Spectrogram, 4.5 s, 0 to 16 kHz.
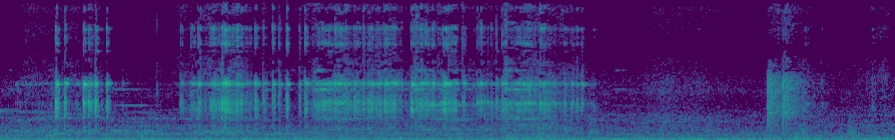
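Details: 2000 Toyota Land Cruiser 100 Series tensioner pulley removed and spun by hand: dry gritty rattle and scrape from a rough bearing, cause of cold-start chirping in freezing weather.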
